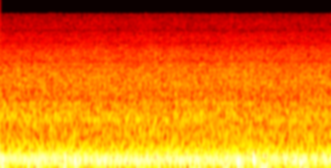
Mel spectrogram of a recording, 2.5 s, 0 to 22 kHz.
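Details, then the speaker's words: 1940s Freshn'd Aire model 1400 14-inch circulator, 3-speed General Electric motor with bakelite blade, running on high: steady low hum under the air rush, from worn base feet letting it contact the wooden surface. "it does hum a little bit and that's because the feet on the base are a little bit worn out so it's making contact with the wood"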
